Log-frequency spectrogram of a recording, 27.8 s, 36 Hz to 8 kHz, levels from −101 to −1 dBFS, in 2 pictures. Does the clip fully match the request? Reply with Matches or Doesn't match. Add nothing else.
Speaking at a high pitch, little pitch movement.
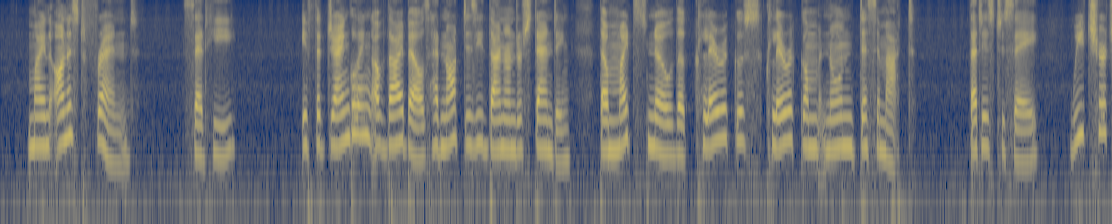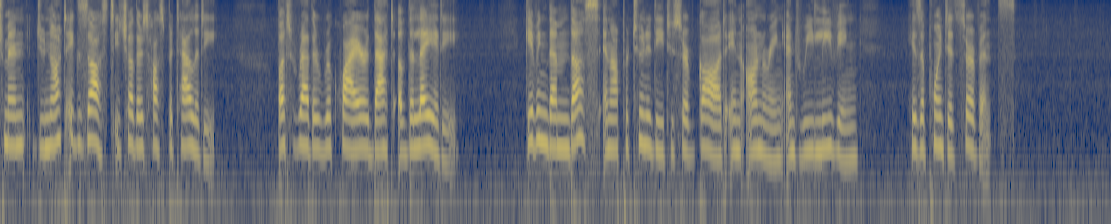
Matches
